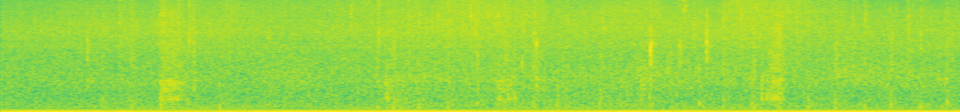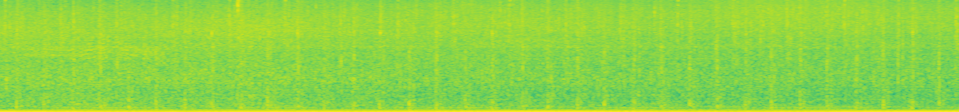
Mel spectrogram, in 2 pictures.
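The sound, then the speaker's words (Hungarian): Steady rain in a video game, a continuous, even hiss of falling water over a constant low hum, with no clear breaks throughout. “elkezdett esni az eső, természetesen, hiszen mi más történhetne a Daisy-ben, mint hogy a nyakunkba szakad az eső”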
